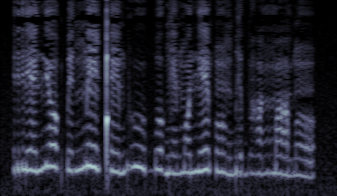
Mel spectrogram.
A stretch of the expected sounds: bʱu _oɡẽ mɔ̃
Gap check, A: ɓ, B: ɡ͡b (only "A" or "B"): A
